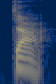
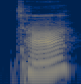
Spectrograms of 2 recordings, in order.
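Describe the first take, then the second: First: "cha" with a tense, hard consonant; strong accent. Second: Said in the usual way. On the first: Shown as a demonstration. Teacher showing the difference, "cha" with strong accent. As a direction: hit the start of "cha" tight, no puff of air. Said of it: "add strong accent to it". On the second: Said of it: "here's the difference".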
